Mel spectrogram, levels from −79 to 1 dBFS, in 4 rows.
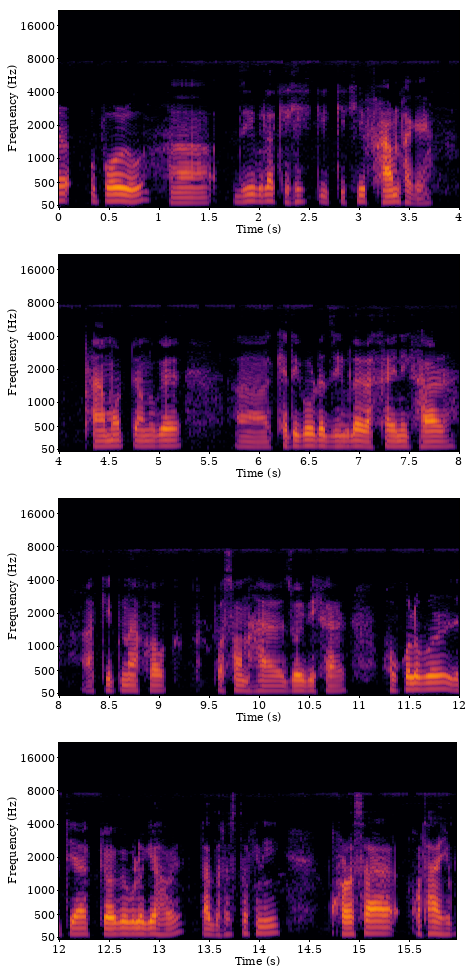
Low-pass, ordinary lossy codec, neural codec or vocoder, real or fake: none; none; none; real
